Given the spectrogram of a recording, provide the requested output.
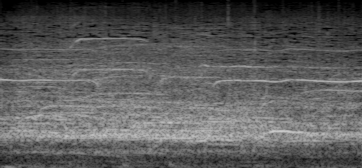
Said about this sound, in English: We're back at the Beach Club in Brighton with a wonderful crowd. Let's just hear them a minute.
